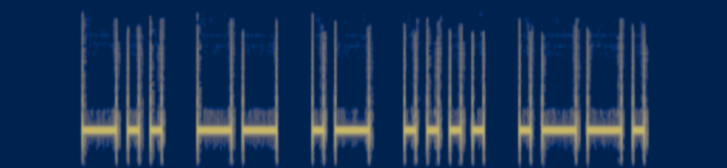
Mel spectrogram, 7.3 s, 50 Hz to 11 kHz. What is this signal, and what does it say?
Morse code, heard as a keyed tone, about 10 wpm, 800 Hz. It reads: DMAHP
